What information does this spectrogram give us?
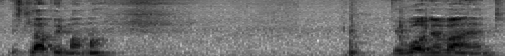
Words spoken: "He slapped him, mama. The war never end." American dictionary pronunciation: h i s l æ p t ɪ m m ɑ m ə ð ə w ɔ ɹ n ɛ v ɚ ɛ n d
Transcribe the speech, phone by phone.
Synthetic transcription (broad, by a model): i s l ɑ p ɪ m m ɑ m ə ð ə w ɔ l n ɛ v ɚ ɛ n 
